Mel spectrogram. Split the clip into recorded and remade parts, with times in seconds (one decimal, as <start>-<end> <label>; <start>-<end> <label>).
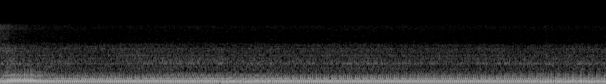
0.0-2.2 recorded; 2.2-2.7 remade; 2.7-5.4 recorded; 5.4-6.1 remade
